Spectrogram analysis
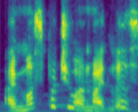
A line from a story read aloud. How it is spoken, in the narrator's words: he said excitedly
